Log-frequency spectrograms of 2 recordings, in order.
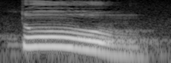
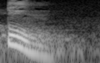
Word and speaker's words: tuum: Sanctificetur nomen tuum. No tum, tuum, dou. Digan, sanctificetur nomen tuum. – Sanctificetur nomen tuum.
